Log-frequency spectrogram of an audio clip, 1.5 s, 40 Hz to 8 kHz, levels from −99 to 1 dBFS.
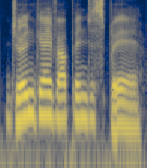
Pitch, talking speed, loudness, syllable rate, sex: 180 Hz, 205 wpm, -15 LUFS, 4.6 syllables/s, female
